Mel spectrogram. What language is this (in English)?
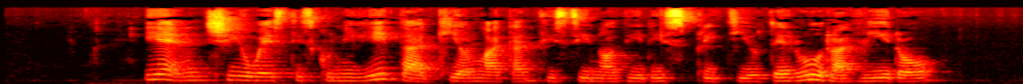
Esperanto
